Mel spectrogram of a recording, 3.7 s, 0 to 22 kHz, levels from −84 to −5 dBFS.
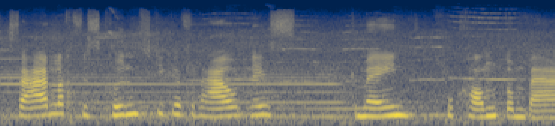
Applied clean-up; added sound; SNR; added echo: none; Water + Bowed string instrument; 11 dB; none.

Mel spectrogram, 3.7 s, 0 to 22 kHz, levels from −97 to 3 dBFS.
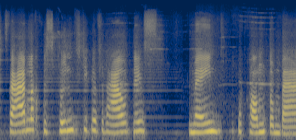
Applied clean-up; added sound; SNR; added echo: neural mask model RNNoise.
